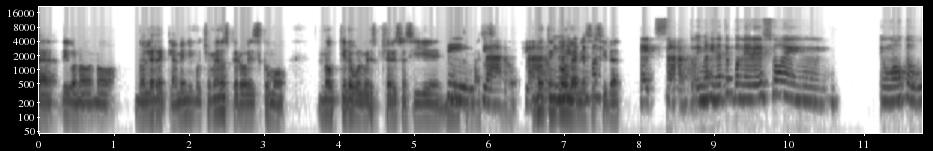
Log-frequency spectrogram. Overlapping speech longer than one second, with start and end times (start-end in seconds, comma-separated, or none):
5.4-7.5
